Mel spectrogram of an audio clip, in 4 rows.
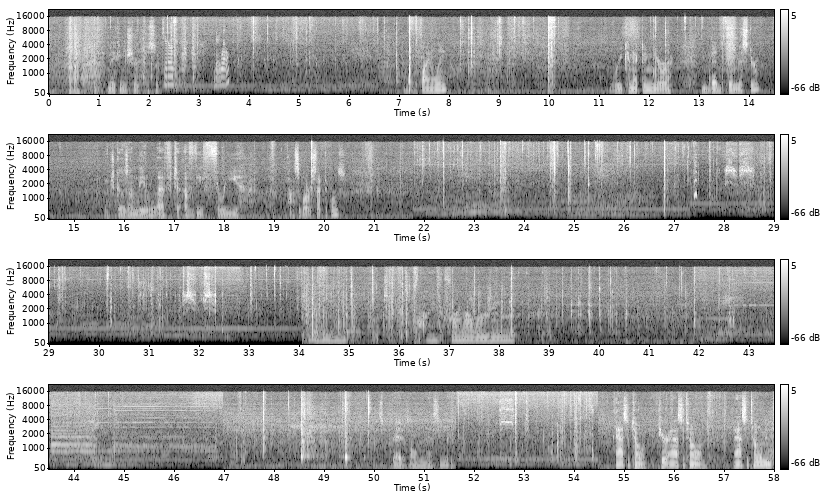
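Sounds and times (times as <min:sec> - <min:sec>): hands handling wiring and connectors: 0:21.1 - 0:36.4.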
